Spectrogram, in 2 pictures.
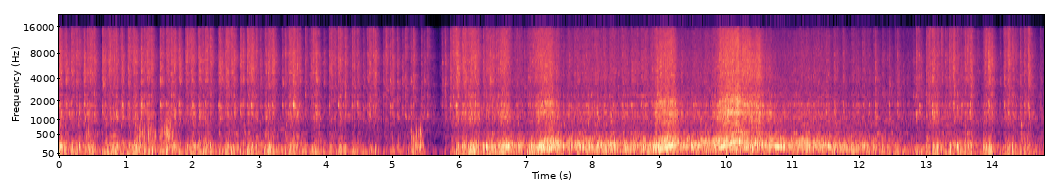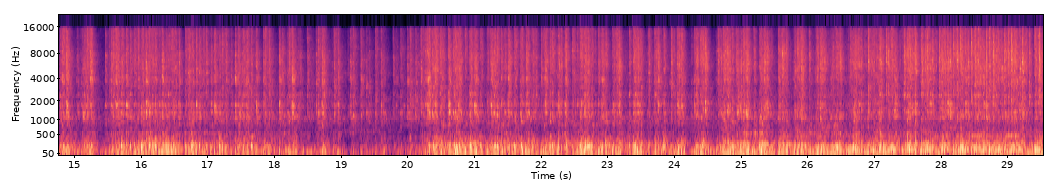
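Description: Dodge Challenger T/A's rebuilt 340 V8 with a 10.5:1 compression ratio and a Thumpr camshaft, running. After a brief dip about six seconds in, it is revved up and down several times. It then drops back and runs steadily from about twenty seconds in.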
